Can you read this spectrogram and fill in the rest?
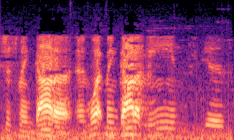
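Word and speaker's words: mångata: correct pronunciation it's but it's very much just like it sounds it's just mangata and what mangada means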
